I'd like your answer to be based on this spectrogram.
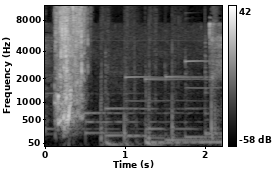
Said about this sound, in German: So, so kommt man natürlich auch hier lang. Also wenn man den Wasserfall schwimmt.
